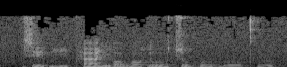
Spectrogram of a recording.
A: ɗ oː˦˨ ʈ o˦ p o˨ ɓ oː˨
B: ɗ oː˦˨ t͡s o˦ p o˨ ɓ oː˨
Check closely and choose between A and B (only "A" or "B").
B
